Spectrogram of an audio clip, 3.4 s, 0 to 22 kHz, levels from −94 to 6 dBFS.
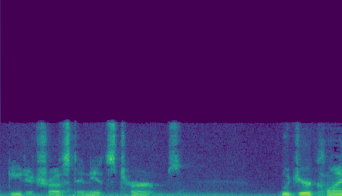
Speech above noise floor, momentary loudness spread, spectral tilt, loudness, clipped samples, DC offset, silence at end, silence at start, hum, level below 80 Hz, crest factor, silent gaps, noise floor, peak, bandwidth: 24 dB; 20 LU; -5 dB/octave; -21 LUFS; under 0.1%; under 0.1%; 0 s; 0 s; none; -52 dBFS; 20 dB; none; -45 dBFS; -2 dBFS; 8.8 kHz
